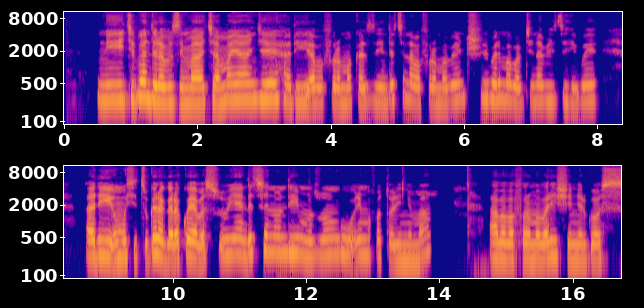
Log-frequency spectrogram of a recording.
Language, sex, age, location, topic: Kinyarwanda, female, 18-24, Kigali, health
